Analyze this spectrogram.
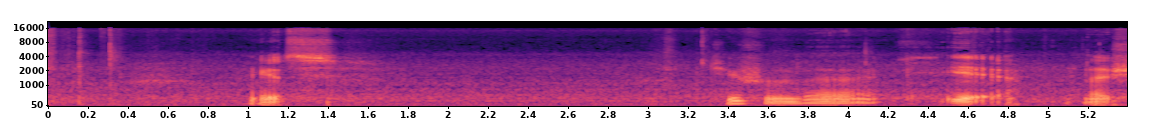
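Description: Trading cards rustle and slide softly between fingers.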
